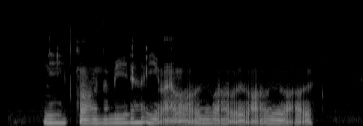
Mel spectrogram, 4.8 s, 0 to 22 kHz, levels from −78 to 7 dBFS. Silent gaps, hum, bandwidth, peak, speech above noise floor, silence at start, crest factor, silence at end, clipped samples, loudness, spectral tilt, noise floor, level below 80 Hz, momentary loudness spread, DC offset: none; none; 9.2 kHz; -18 dBFS; 33 dB; 0.6 s; 20 dB; 0.7 s; under 0.1%; -38 LUFS; -8.5 dB/octave; -70 dBFS; -66 dBFS; 3 LU; under 0.1%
